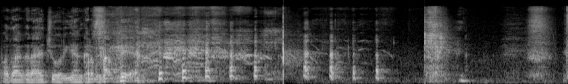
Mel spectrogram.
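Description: A second man laughs heartily into a close microphone.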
